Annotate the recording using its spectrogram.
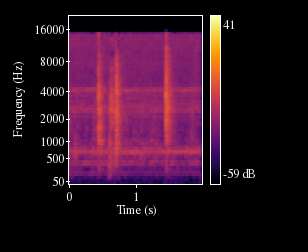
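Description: Plastic casing of an Asus Eee PC netbook being handled on a table as it is turned over and its lid opened: three short sharp clicks and knocks, two close together about half a second in and one about a second later.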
